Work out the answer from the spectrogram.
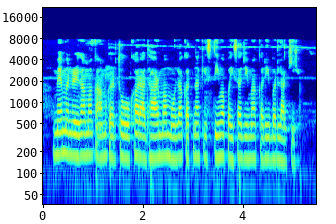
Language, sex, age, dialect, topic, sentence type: Chhattisgarhi, female, 18-24, Central, banking, question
